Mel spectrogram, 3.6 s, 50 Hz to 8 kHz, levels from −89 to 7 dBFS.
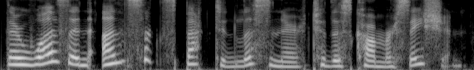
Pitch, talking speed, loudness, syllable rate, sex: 265 Hz, 135 wpm, -19 LUFS, 5.7 syllables/s, female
